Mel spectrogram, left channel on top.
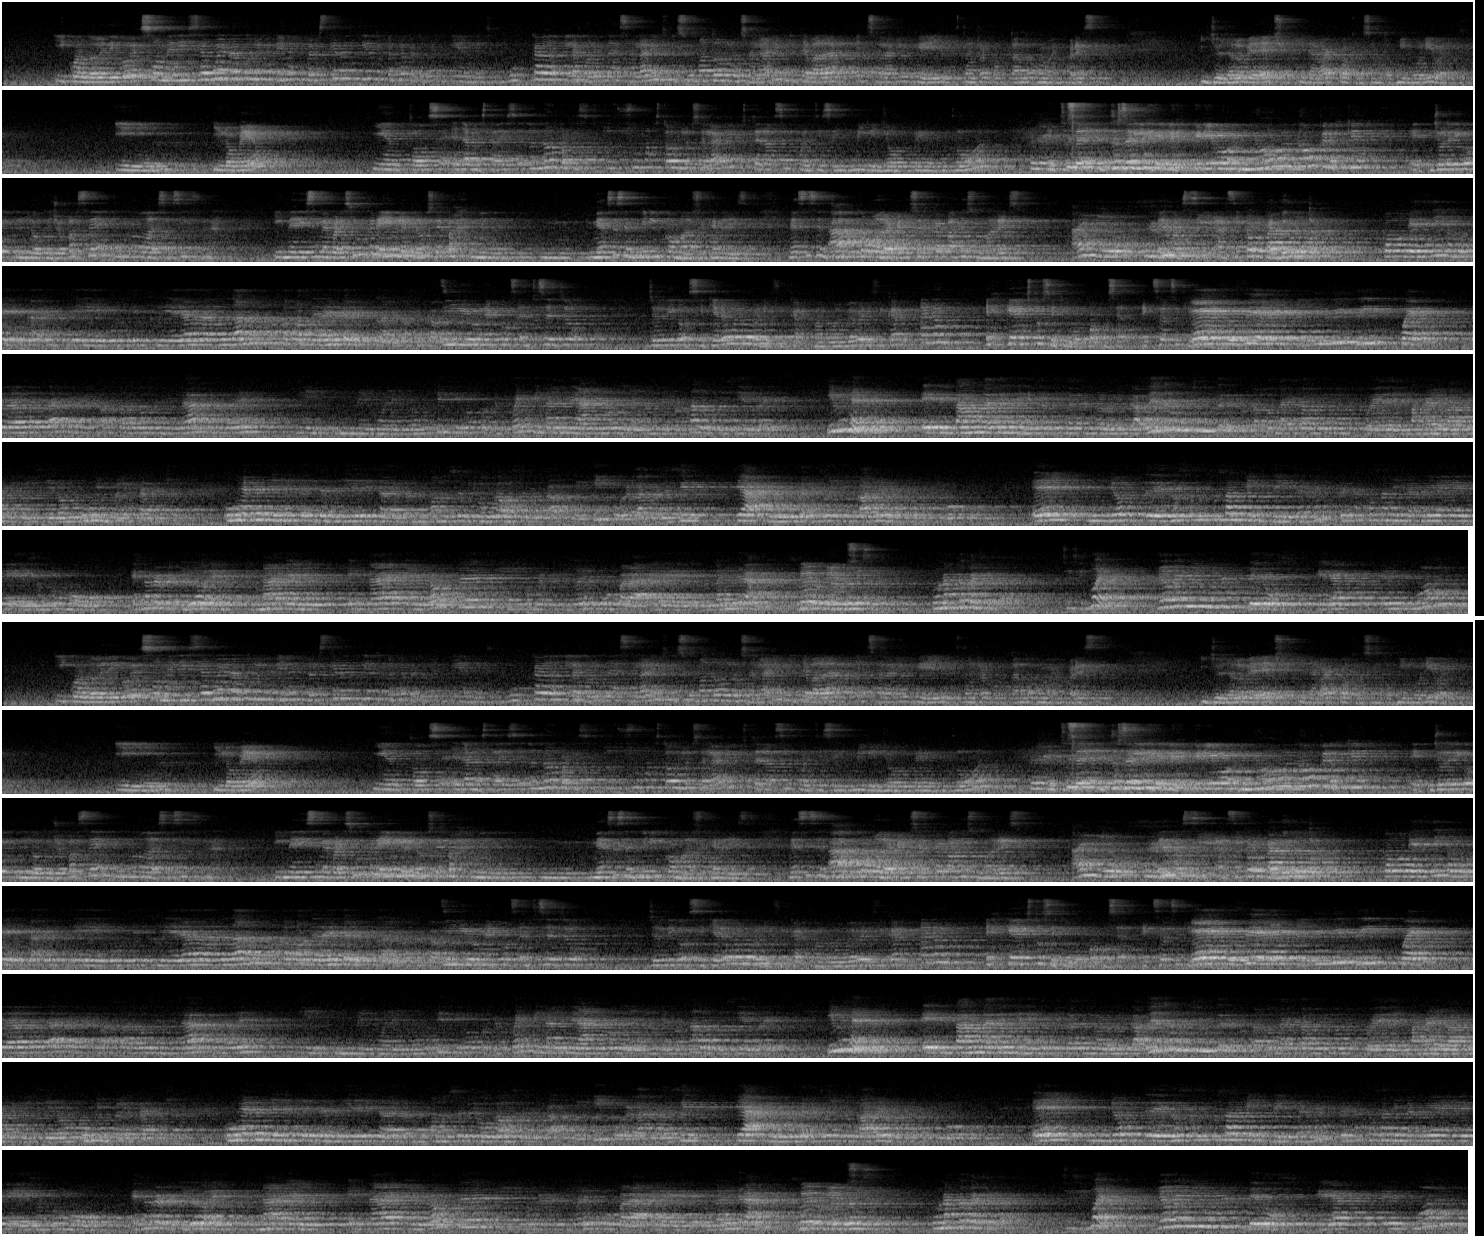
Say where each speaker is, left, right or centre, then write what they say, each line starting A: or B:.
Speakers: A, on the left; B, on the left.
A: Y cuando le digo eso, me dice, bueno, tú lo que tienes, pero es que no entiendo qué es lo que tú no entiendes. Busca la columna de salarios y suma todos los salarios y te va a dar el salario que ellos están reportando como empresa. Y yo ya lo había hecho y daba cuatrocientos mil bolívares. Y,
B: Ujú.
A: y lo veo. Y entonces ella me está diciendo, no, porque si tú sumas todos los salarios, te da cincuenta y seis mil. Y yo, perdón.
B: <laughs>
A: Entonces, <laughs> entonces le, le escribo, no, no, pero es que eh, yo le digo, lo que yo pasé no da esa cifra. Y me dice, me parece increíble que no sepas, ni- mm, me hace sentir incómoda, fue que me dice, me hace sentir
B: Ah,
A: incómoda que no seas capaz de sumar eso,
B: ay Dios, <laughs>
A: pero así, así
B: se
A: como
B: pasó.
A: que bruta.
B: Como que sí, como que eh, ca- eh, eh, como si estuvieras dudando de tus capacidades intelectuales, básicamente.
A: Sí, una cosa. Entonces yo, yo le digo, si quiere vuelve a verificar. Cuando vuelve a verificar, ah, no, es que esto se equivocó. O sea, Excel se equivocó.
B: Eso, sí, el Excel, sí, sí, sí. Bueno, te voy a contar que a mí me pasó algo similar una vez y, y me molestó muchísimo porque fue en finales de año del año antepasado, en diciembre. Y mi jefe, eh, estábamos en una tienda, en esa tienda tecnológica. Yo tengo muchas historias, pero te voy a contar esa última que fue de las más relevantes que me hicieron, uy, molestar mucho. Un jefe tiene que ser un líder y saber también cuándo se equivoca o hacer un trabajo en equipo, ¿verdad? No decir, ya, yo nunca, yo soy intocable, nunca me equivoco. Él, mm, yo, eh, no sé si tú sabes que in- de internet, estas cosas de internet que son como esos repetidores, que está
A: Ujú.
B: el, está el router y los repetidores como para eh, lugares grandes, que son
A: Claro,
B: como
A: claro,
B: unos,
A: sí, sí.
B: t- unas
A: Ujú,
B: torrecitas.
A: Sí, sí.
B: Bueno, yo vendí una de dos, que era r- eh, un modem,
